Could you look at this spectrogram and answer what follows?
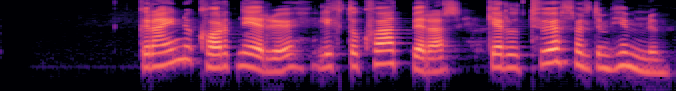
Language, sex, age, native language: Icelandic, female, 40-49, Icelandic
